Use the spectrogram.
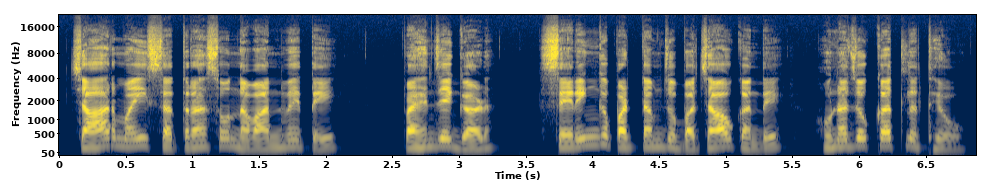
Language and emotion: Sindhi, neutral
